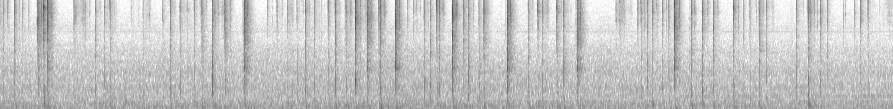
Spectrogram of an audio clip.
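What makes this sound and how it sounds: Fingertips tap on the black plastic keycaps of a dark laptop resting on a wooden desk, producing a steady run of quick, irregular typing clicks. Each keystroke is a short, bright tick with almost no ring, set over a faint low hum.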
